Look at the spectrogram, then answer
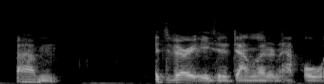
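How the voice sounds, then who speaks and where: A man talks at a moderate pace in an Australian accent. His very deep, low voice holds a monotone, flat intonation. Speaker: metaverse community representative. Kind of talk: product overview in live stream.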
